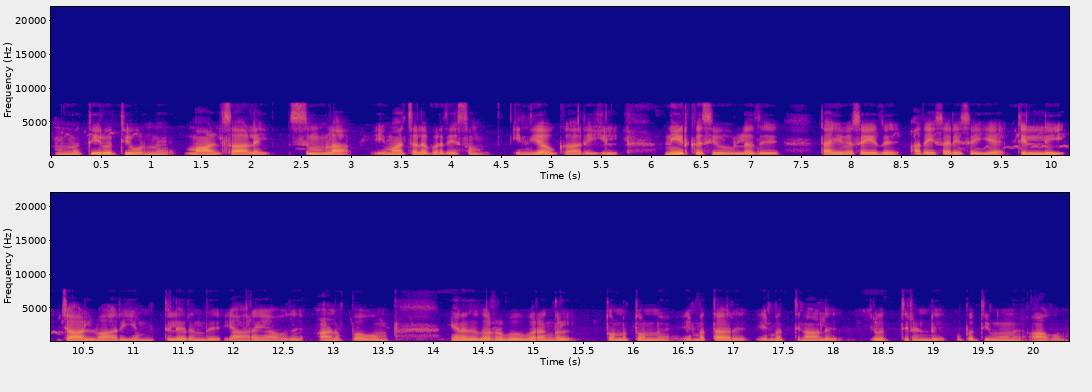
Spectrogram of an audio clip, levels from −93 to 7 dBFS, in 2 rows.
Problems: none marked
